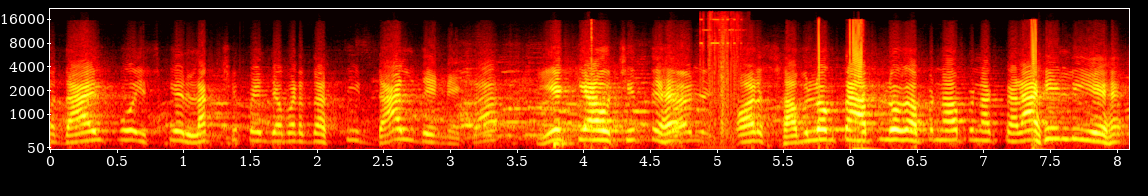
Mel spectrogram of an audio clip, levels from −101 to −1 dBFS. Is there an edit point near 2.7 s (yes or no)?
no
